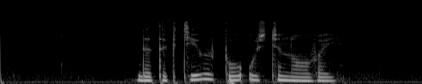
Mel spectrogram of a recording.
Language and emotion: Russian, neutral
